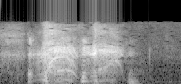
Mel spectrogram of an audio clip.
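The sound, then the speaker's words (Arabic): A male lecturer coughs and clears his throat in one rough, raspy burst lasting about a second, then falls silent. “معلش أنا يعني جو القاهرة يبدو فيه أتربة وكده، يعني أستميحكم عذرا في كثرة السعال.”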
